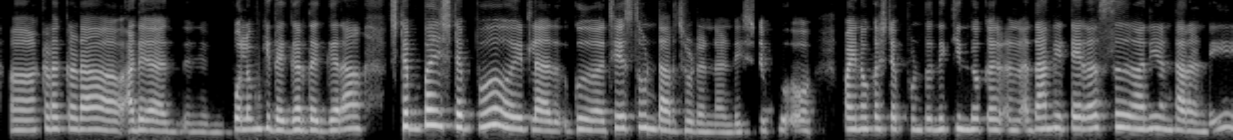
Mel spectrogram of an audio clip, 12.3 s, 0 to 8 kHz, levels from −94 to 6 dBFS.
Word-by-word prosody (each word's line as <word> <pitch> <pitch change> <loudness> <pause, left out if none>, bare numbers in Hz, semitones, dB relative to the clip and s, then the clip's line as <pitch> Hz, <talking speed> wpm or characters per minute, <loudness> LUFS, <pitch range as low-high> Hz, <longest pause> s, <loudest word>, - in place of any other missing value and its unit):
ఆహ్, 215 0 0
అక్కడక్కడ 245 +1 -1 0.5
అడే 220 0 0 0.2
అది 185 -1 -9 0.5
పొలంకి 240 +2 +1
దగ్గర, 220 +1 +2
దగ్గర 215 +1 0 0.5
స్టెప్ 295 -5 +4
బై 330 - +9 0.2
స్టెప్ 275 -1 +2 0.4
ఇట్లా 230 -2 0 0.4
గు 240 - +1 0.3
చేస్తూ 255 +1 0
ఉంటారు 220 -4 0
చూడండండి 180 -3 -6
స్టెప్ 210 +1 -10 0.2
ఓ - - -4 0.5
పైన 240 0 +3
ఒక 250 0 -1
స్టెప్ 245 -1 -3
ఉంటుంది 230 +1 -2
కిందొక 230 -1 -1 0.4
అ - - -6
దాన్ని 250 +1 +2
టెర్రస్ 255 +2 0 0.3
అని 250 +2 -1
అంటారండి. 205 -3 -2
230 Hz, 130 wpm, -23 LUFS, 215-250 Hz, 0.5 s, బై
